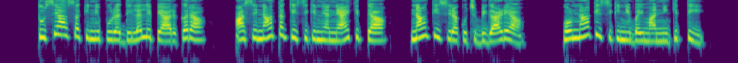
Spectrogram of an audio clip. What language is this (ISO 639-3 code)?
mjl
